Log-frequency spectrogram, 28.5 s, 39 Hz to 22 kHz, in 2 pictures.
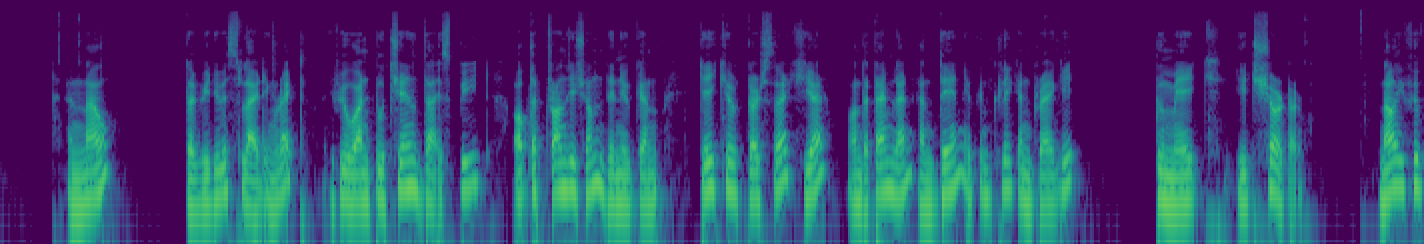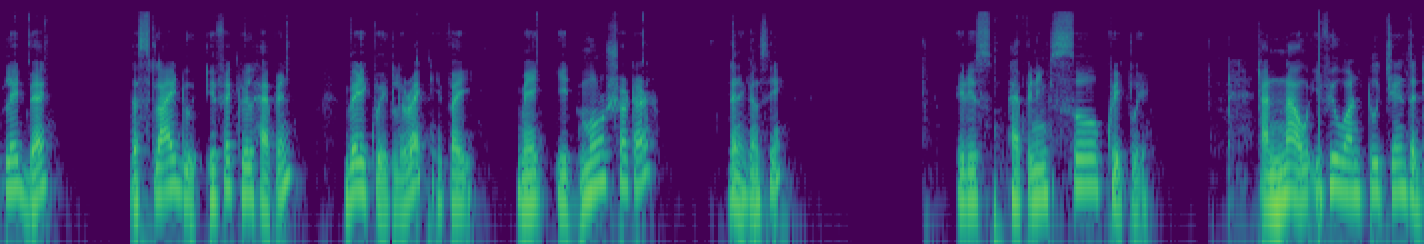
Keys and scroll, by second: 0.9 space, 7.4 F1, 13.8 F1, 14.7 space, 21.6 space.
